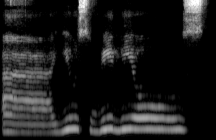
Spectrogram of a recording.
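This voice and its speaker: A woman giving an informal online lecture, mixing Tagalog and English, often checking in with "okay?" and pausing to search for words. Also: a little high, mellow, dry recording, low-quality recording. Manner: chatty Taglish, frequent "okay?" and "di ba?" check-ins; many hesitations and restarts.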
